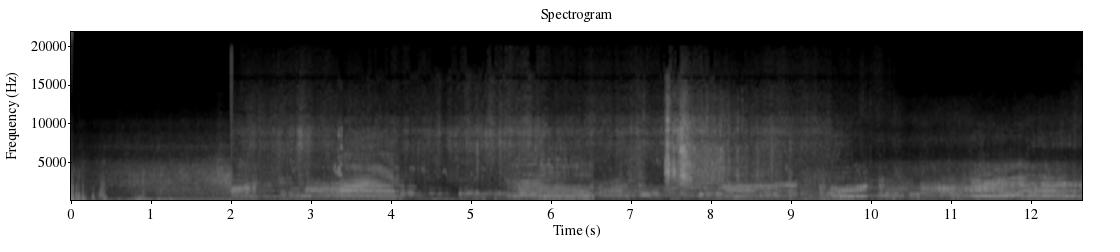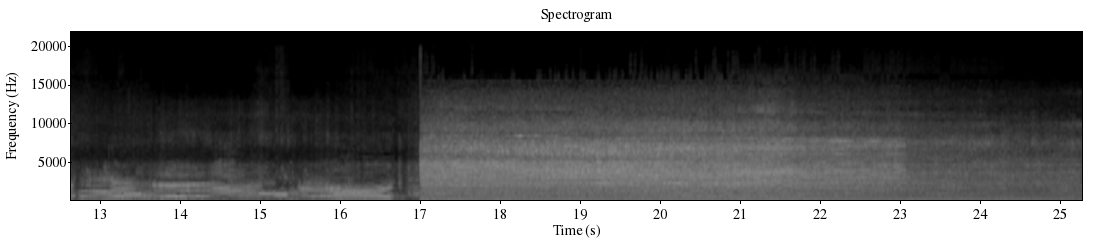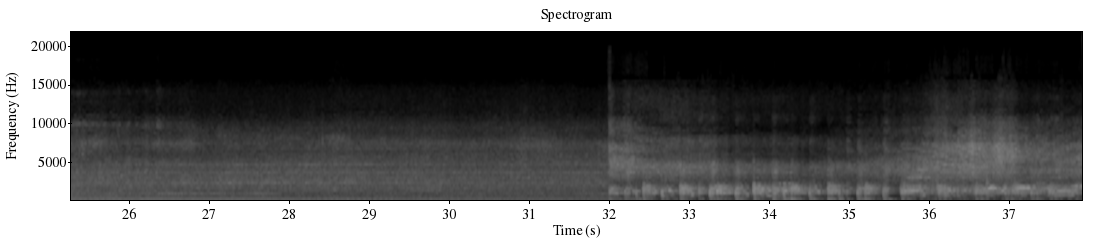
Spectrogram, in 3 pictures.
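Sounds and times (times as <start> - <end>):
low engine-like drone: 0.0 - 34.6
sheep bleating: 2.0 - 17.0.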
